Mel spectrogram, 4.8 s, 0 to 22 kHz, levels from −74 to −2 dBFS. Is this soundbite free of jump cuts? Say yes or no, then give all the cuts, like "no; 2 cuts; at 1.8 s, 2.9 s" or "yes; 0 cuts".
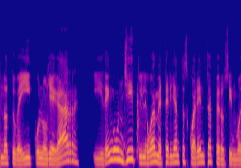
no; 2 cuts; at 0.9 s, 2.1 s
